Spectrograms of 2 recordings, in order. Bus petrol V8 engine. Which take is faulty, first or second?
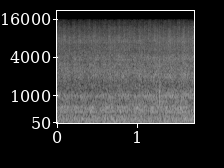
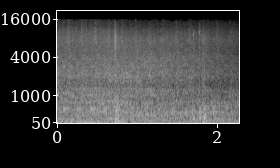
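second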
